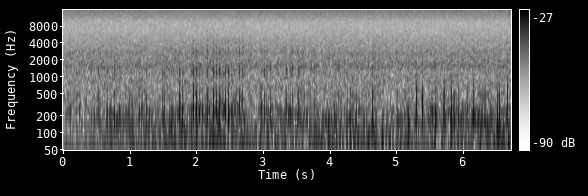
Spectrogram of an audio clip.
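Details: A grumpy, annoyed house cat makes a low pulsed rumble, strongest around the second and third seconds, then continuing in softer, shorter bursts against a quiet indoor background.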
